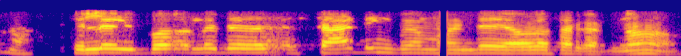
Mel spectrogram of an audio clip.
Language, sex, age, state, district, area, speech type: Tamil, male, 18-30, Tamil Nadu, Sivaganga, rural, conversation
